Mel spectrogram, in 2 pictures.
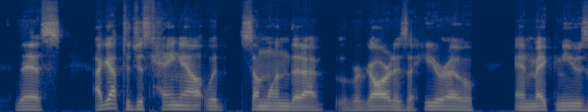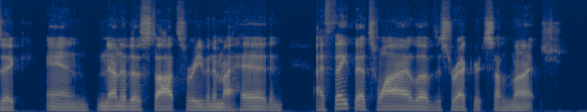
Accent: West Georgia, United States; now in Nashville, United States; I'm from West Georgia

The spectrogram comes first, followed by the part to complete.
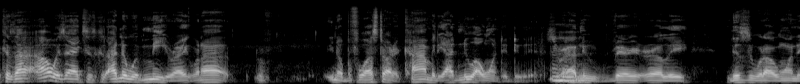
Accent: Chicago, Illinois, United States; I'm from the west side of Chicago

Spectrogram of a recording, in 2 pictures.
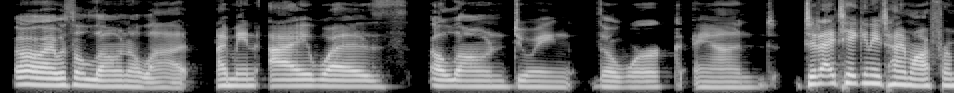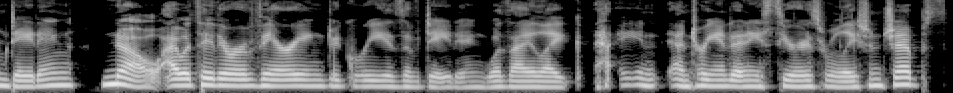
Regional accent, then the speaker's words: Wisconsin, United States; now in New York, United States; I'm from Wisconsin and I'm here in New York

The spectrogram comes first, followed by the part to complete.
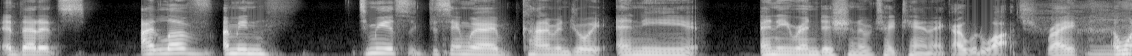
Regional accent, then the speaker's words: Chappaqua, New York, United States; also born or lived in Mount Kisco, New York; Which suburbs? Chappaqua, Mount Kisco, New York.

